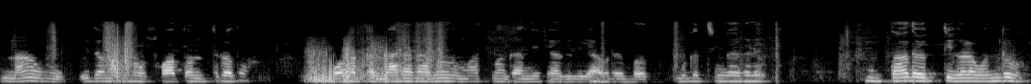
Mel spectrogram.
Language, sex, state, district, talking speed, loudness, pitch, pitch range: Kannada, male, Karnataka, Bijapur, 80 wpm, -18 LUFS, 145 Hz, 135-150 Hz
